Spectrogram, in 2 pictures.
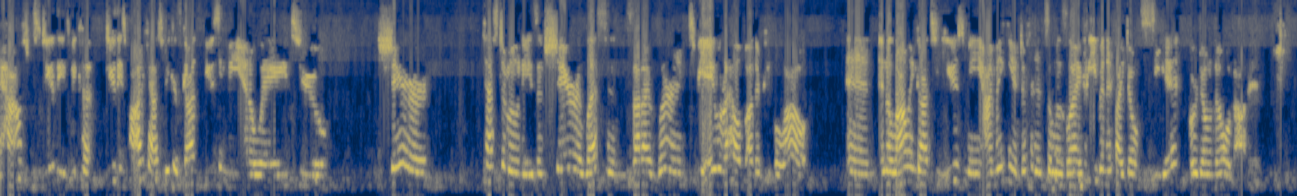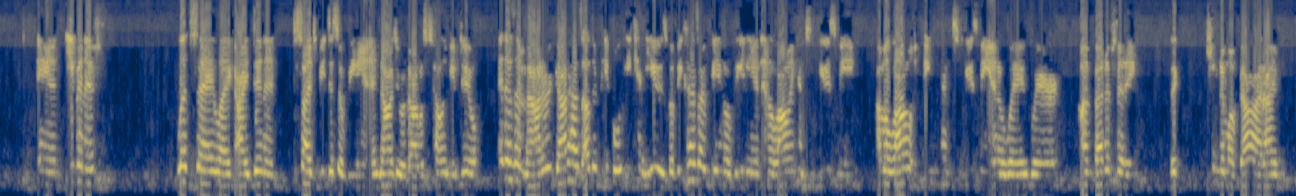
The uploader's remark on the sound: Although this episode is not high-quality audio, it is more authentic as if you're on the phone with her.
